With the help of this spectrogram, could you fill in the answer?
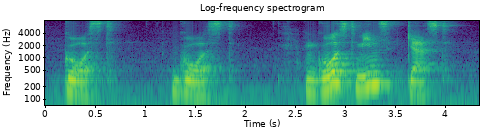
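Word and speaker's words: гость: This one's pronounced gost.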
